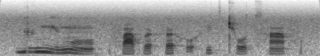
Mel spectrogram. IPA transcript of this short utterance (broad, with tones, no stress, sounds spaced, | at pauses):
ɡ y˦ v mʲ ø˨˦ ŋ õ˨ | f a˨ p œ˨ h œ˦ h o̰˦ h i˦ t cʰ o˨ t͡sʰ ã˦ f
